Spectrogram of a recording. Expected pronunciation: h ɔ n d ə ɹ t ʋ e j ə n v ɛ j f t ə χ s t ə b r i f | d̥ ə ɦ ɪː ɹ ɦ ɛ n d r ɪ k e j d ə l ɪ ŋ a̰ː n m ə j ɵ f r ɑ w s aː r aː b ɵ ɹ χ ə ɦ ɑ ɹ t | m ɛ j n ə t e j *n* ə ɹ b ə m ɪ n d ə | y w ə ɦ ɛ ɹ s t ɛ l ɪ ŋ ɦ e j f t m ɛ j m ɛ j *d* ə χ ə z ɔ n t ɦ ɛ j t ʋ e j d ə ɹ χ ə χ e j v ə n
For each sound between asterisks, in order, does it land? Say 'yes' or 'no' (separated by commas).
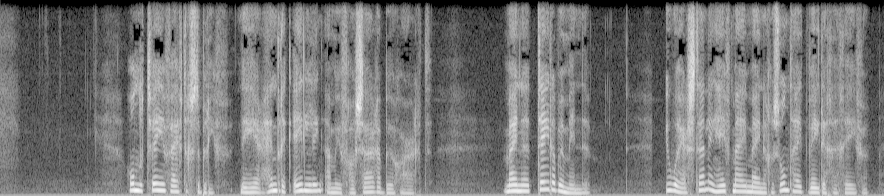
no, no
